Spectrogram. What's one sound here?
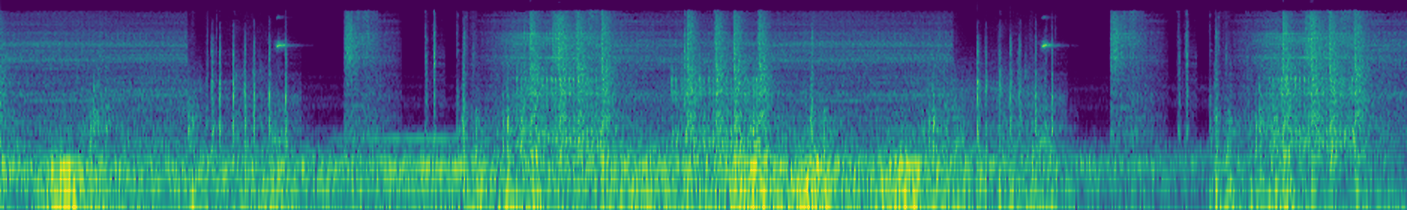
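A mechanical figure whirs and creaks as it moves close by.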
